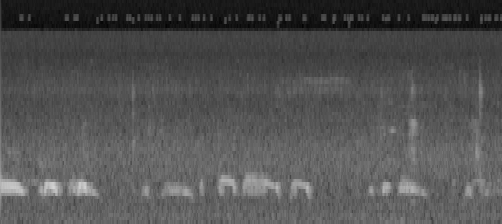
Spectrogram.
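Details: Spotted dove decoy calling to draw and provoke wild birds; repeated low mellow coos in loose groups, fading quieter later, against a continuous hissing background.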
